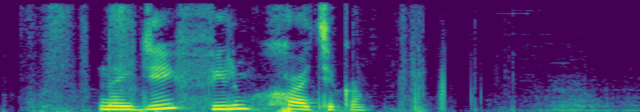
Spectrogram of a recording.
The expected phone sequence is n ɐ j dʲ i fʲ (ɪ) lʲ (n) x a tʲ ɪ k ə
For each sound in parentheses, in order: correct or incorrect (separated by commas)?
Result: incorrect, incorrect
